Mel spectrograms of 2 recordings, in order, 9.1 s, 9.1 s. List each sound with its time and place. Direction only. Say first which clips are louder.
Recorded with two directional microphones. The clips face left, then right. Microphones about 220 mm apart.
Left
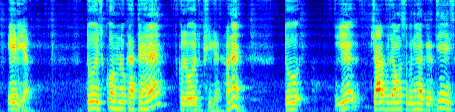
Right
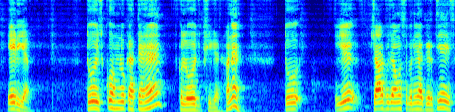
0.1 s speech: right 8 dB; 45° right (ahead or behind)
1.7 s speech: right 7 dB; 45° right (ahead or behind)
